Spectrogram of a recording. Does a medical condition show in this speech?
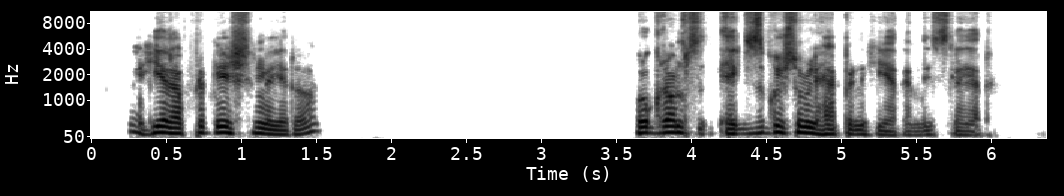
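No.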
